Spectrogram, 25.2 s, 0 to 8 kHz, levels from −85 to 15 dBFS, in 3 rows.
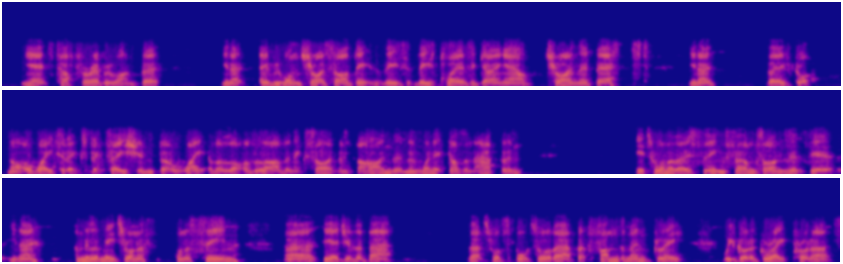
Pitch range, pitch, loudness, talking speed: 160-180 Hz, 170 Hz, -30 LUFS, 195 wpm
